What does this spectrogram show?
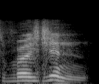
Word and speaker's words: version: VERSION is pronounced as version. Another example of ZH sound.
